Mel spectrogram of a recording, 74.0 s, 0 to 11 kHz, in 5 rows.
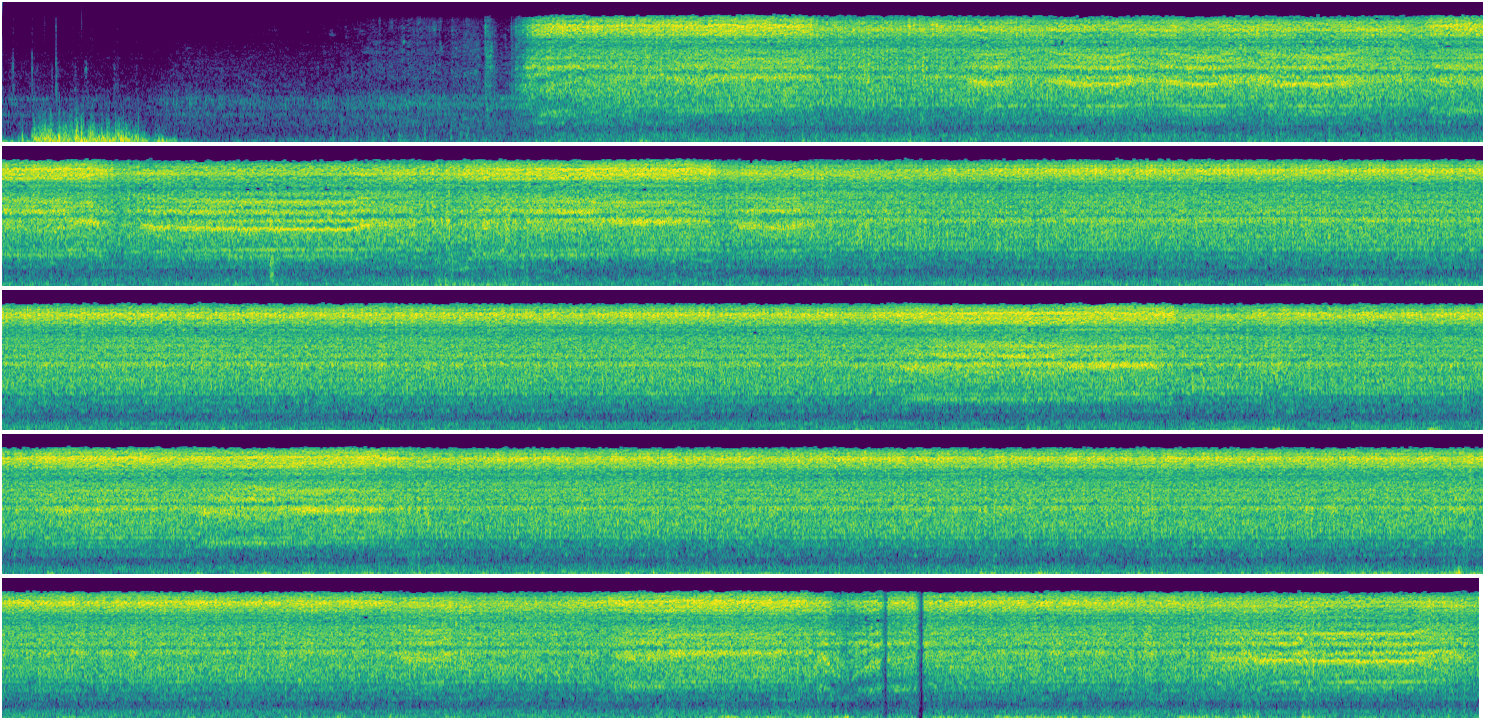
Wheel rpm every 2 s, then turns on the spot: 0, 0, 30, 210, 230, 220, 220, 220, 220, 220, 220, 220, 230, 230, 230, 230, 240, 230, 230, 220, 220, 230, 230, 230, 230, 230, 230, 230, 230, 230, 230, 230, 230, 210, 210, 230, 210.
none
